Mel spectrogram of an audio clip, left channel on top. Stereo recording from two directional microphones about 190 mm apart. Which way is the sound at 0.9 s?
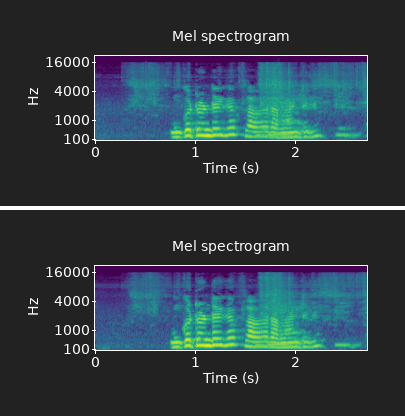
15° right (ahead or behind).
